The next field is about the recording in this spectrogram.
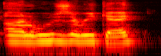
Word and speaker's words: Onwuzurike: I think Levi Onwuzurike was a great pick. – That actually sounds like you actually pronounced that correctly.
